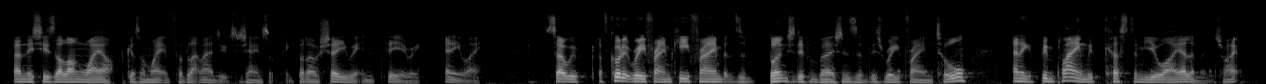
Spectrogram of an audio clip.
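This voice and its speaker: An Englishman talks at a very fast pace in a medium pitch with ordinary pitch variation. The recording is very clean, with a silent background. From England. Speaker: tech YouTuber. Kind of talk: livestream software tutorial. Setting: livestream. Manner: casual, chatty.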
